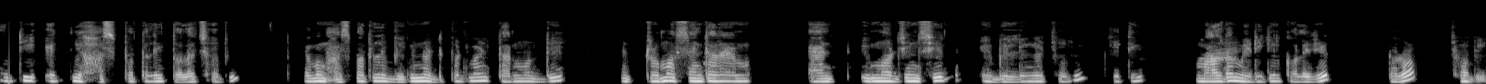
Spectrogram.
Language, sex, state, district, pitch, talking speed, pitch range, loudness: Bengali, male, West Bengal, Dakshin Dinajpur, 140 Hz, 100 wpm, 130-150 Hz, -18 LUFS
